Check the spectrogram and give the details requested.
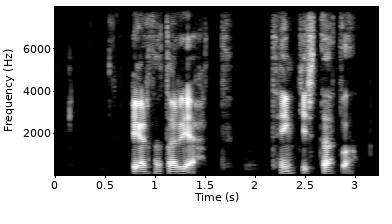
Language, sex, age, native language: Icelandic, male, 18-19, Icelandic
